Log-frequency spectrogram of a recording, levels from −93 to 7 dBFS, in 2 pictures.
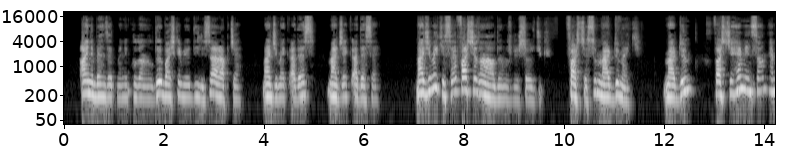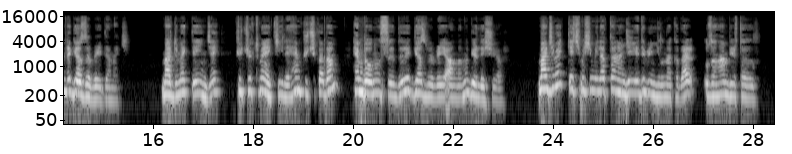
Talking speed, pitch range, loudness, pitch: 115 wpm, 175-235 Hz, -18 LUFS, 200 Hz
